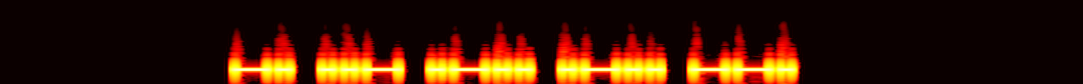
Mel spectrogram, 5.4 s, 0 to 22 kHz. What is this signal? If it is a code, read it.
Morse code, heard as a keyed tone, about 22 wpm, 700 Hz. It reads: NULLG
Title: Code Groups - 5 Letter:Numbers - 22wpm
